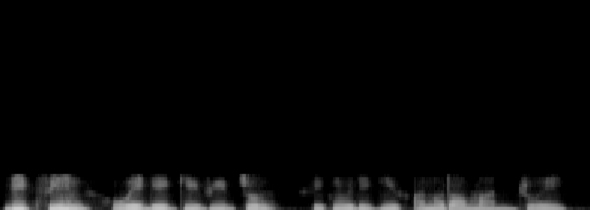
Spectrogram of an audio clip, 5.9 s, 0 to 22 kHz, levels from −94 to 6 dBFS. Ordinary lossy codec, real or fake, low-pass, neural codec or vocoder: none; fake; 3.6 kHz; codec, 16 kHz, about 1 kbps, DyCAST, with the encoder's durations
